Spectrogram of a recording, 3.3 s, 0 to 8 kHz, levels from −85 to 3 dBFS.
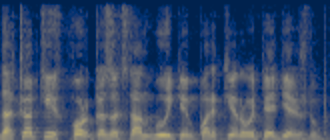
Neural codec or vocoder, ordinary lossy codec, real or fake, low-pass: codec, 16 kHz, 1 kbps, FunCodec, trained on LibriTTS, 50 frames a second; none; fake; none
